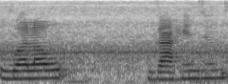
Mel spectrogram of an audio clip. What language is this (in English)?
Bodo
